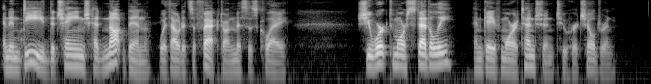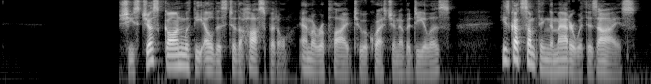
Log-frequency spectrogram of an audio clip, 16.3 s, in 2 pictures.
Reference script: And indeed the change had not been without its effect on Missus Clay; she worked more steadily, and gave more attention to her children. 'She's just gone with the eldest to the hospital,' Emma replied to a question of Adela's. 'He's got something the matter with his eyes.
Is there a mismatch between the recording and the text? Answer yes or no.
no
